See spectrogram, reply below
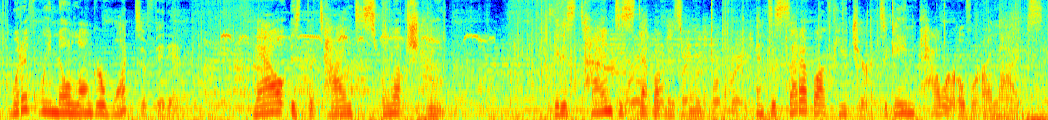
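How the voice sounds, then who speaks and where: A woman narrates a dramatic, rousing promo in a lowish voice. Clear music plays under her.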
